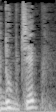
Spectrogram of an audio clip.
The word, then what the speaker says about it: Dubček: Pero finalmente el régimen militar, que también todavía sobrevive en Checoslovaquia, captura a Dubček, en realidad se escribe Dubček, que tiene como una, sí, como un tildecito, así, creo que se dice Dubček.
